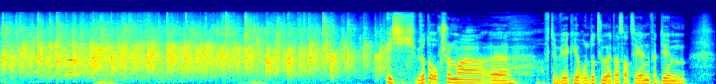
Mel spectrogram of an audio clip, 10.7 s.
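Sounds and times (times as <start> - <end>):
audience applause: 0.0 - 6.1
low thumps: 1.4 - 1.8
speech: 5.8 - 10.7.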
